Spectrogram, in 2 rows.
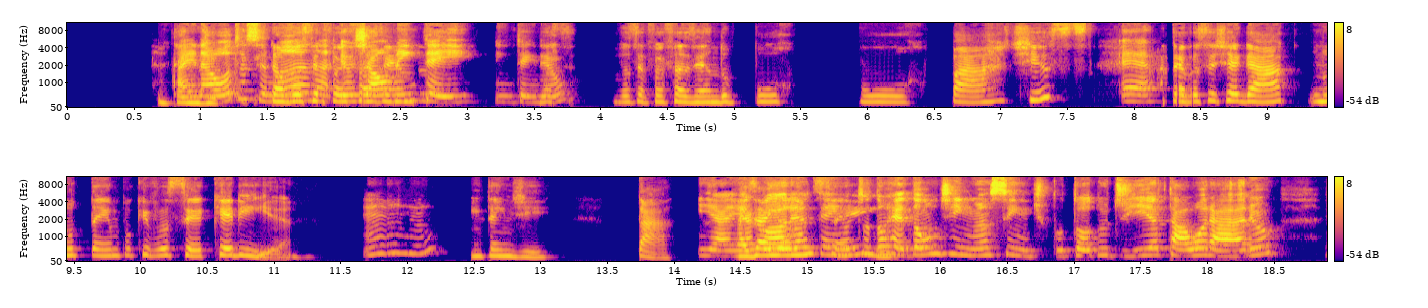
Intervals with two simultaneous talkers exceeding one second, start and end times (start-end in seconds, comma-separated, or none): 0.8-2.8, 14.4-15.7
